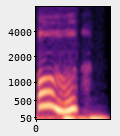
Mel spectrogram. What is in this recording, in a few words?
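boy, "uun"; shonen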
